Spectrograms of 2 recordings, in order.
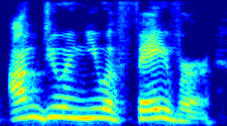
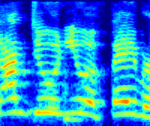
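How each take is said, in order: First: Said in the usual way. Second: High mocking voice of the other driver; high mock of the driver saying he did a favor. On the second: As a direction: sneer it back in his voice.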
